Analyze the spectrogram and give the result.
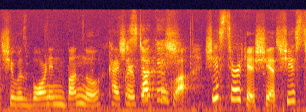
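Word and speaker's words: Khyber Pakhtunkhwa: Kaiser Pakhtunkhwa. I don't know whether I pronounced yes, it in a correct way.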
